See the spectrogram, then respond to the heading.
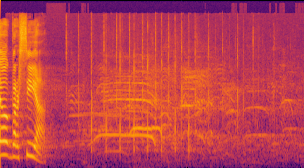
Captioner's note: attendees cheering and clapping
